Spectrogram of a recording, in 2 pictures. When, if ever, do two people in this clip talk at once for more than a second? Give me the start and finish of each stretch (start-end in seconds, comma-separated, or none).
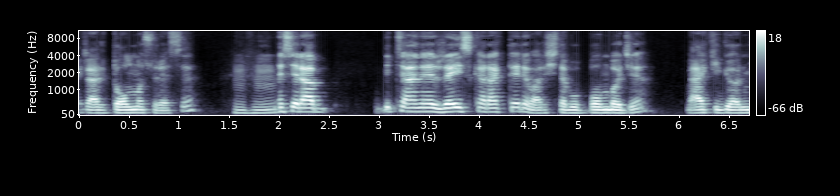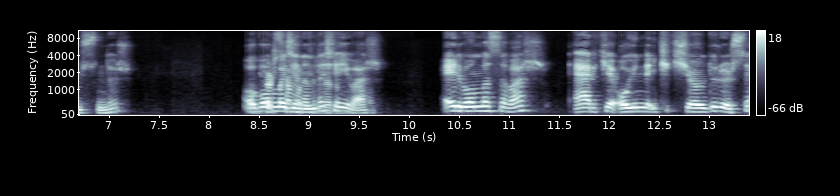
8.4-9.7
